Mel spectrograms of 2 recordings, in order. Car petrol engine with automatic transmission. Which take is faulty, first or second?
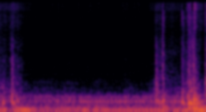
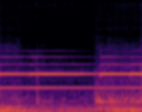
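second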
